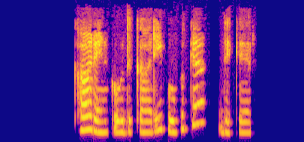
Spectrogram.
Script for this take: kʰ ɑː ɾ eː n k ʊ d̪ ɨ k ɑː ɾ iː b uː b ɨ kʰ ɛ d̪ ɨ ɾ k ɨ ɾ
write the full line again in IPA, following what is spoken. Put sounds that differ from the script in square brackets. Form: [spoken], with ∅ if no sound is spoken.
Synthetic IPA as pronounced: kʰ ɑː ɾ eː n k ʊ d̪ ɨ k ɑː ɾ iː b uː b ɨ [k] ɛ d̪ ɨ [∅] k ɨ ɾ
